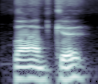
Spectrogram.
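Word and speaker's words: Warnke: Now you we were talking about Vanka and I think the babble for Montgo and first of all is the combination of Vanka W A R N K E his first name was Christian.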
